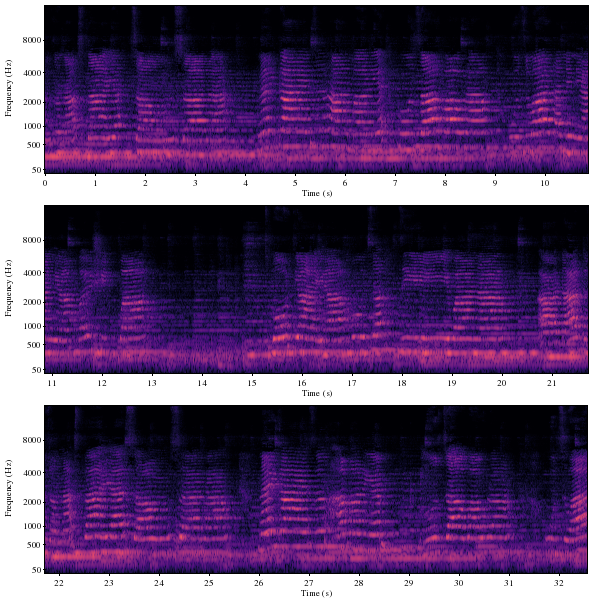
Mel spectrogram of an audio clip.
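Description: A young girl singing in phrases of a few seconds, her voice high and held on long notes, over steady sustained instrumental accompaniment.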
